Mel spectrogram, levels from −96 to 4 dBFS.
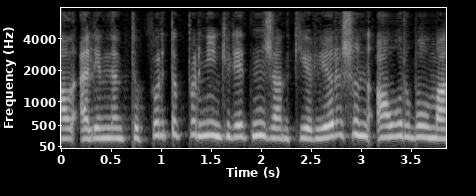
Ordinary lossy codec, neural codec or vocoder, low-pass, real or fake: none; codec, 16 kHz, 1.1 kbps, Voila-Tokenizer; none; fake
